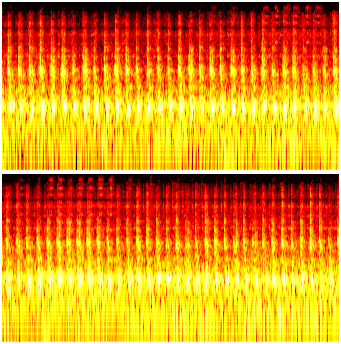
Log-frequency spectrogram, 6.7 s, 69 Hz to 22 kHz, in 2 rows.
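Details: Vintage 1950s GE box fan, electrically reversible three-speed with thermostat, running on low: steady low hum with heavy rhythmic shaking about three times a second; blade hub not centred on spindle, out of balance, bearing has play, needs oil.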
